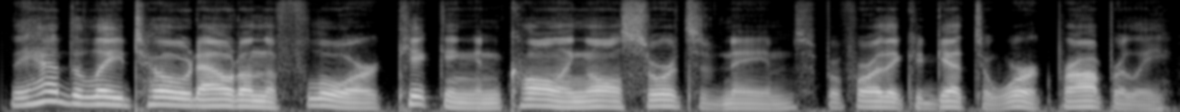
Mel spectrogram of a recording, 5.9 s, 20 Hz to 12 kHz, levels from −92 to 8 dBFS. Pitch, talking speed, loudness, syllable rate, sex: 130 Hz, 235 wpm, -18 LUFS, 5.3 syllables/s, male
